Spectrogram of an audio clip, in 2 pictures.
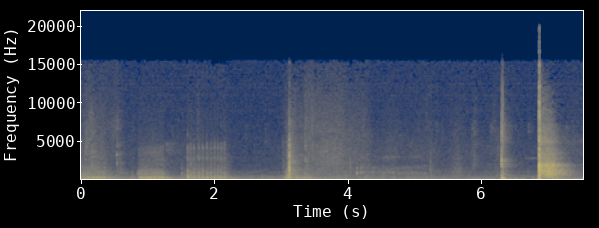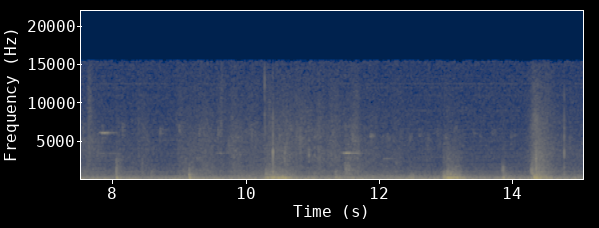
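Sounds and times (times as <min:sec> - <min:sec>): percussive massage strikes: 0:06.3 - 0:07.5.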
